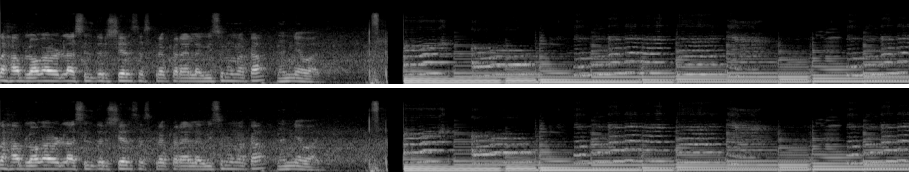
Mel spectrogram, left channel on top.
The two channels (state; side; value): normal; both; correlation 0.87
